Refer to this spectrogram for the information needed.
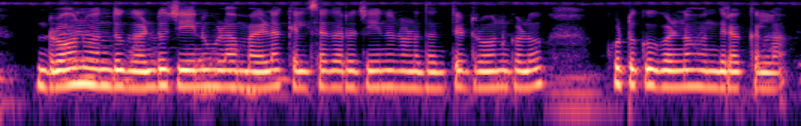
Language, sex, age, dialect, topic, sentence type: Kannada, female, 18-24, Central, agriculture, statement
